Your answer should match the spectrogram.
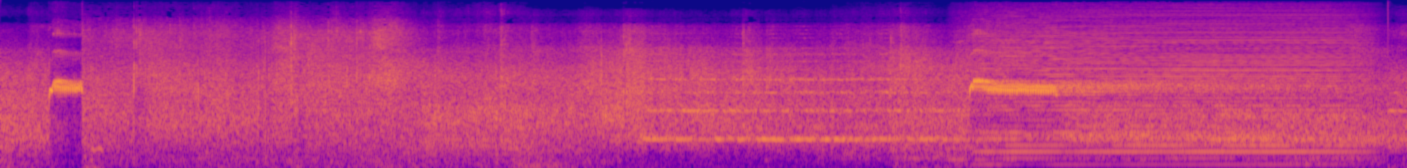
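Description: A hockey referee's whistle blown in a short blast about half a second in, over skates and scrambling players on the ice. About seven seconds in another whistle blast sounds together with a steady buzzing horn that carries on, as the goal light comes on for a goal.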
